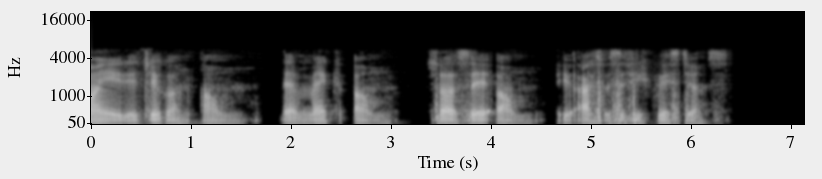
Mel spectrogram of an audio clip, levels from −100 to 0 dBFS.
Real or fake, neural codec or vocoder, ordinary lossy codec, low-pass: fake; vocoder, 44.1 kHz, 128 mel bands every 512 samples, BigVGAN v2; AAC, 32 kbps; 5.4 kHz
